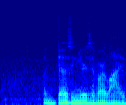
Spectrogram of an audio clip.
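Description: A man starts speaking with animation.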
